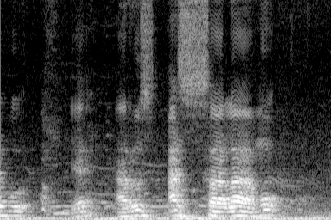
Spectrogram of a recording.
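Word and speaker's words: السَّلَامُ: bacanya lengkapam enggak bisa Asalamualaikum enggak bisa bu ya harus Assalamu Alif lamnya harus dibaca tuh assalamualaikum enggak cukup kadang Salamualaikum Asalamualaikum enggak bisa harus Assalamu ya enggak bisa asamualaikum Waalaikumsalam ya kalau dibalik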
